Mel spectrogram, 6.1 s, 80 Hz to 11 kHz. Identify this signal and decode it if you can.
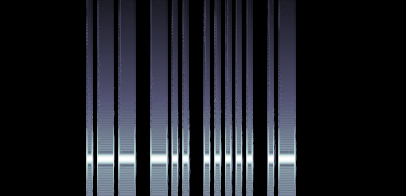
Morse code, heard as a keyed tone, about 15 wpm, 700 Hz. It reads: WD5A
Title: USA Call Signs - 4 Characters - Repeated 3x - 15wpm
